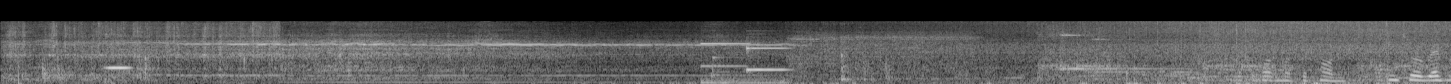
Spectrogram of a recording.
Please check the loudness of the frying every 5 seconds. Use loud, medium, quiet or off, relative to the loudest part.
medium, medium, loud.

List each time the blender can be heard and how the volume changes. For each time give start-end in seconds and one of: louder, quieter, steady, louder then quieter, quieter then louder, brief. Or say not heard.
0.0-14.3 quieter.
